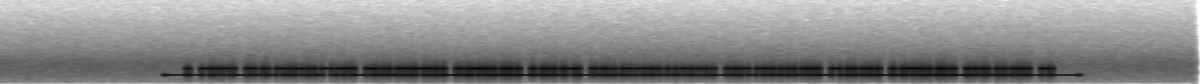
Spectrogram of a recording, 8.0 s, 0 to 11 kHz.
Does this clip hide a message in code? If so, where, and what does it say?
Yes: RTTY (75 baud, 850 Hz shift) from 1.1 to 7.2 s, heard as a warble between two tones, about 1650 Hz centre. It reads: BXNZ5 H830C 6K3C2 100JM Q4O0K 6WX4H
